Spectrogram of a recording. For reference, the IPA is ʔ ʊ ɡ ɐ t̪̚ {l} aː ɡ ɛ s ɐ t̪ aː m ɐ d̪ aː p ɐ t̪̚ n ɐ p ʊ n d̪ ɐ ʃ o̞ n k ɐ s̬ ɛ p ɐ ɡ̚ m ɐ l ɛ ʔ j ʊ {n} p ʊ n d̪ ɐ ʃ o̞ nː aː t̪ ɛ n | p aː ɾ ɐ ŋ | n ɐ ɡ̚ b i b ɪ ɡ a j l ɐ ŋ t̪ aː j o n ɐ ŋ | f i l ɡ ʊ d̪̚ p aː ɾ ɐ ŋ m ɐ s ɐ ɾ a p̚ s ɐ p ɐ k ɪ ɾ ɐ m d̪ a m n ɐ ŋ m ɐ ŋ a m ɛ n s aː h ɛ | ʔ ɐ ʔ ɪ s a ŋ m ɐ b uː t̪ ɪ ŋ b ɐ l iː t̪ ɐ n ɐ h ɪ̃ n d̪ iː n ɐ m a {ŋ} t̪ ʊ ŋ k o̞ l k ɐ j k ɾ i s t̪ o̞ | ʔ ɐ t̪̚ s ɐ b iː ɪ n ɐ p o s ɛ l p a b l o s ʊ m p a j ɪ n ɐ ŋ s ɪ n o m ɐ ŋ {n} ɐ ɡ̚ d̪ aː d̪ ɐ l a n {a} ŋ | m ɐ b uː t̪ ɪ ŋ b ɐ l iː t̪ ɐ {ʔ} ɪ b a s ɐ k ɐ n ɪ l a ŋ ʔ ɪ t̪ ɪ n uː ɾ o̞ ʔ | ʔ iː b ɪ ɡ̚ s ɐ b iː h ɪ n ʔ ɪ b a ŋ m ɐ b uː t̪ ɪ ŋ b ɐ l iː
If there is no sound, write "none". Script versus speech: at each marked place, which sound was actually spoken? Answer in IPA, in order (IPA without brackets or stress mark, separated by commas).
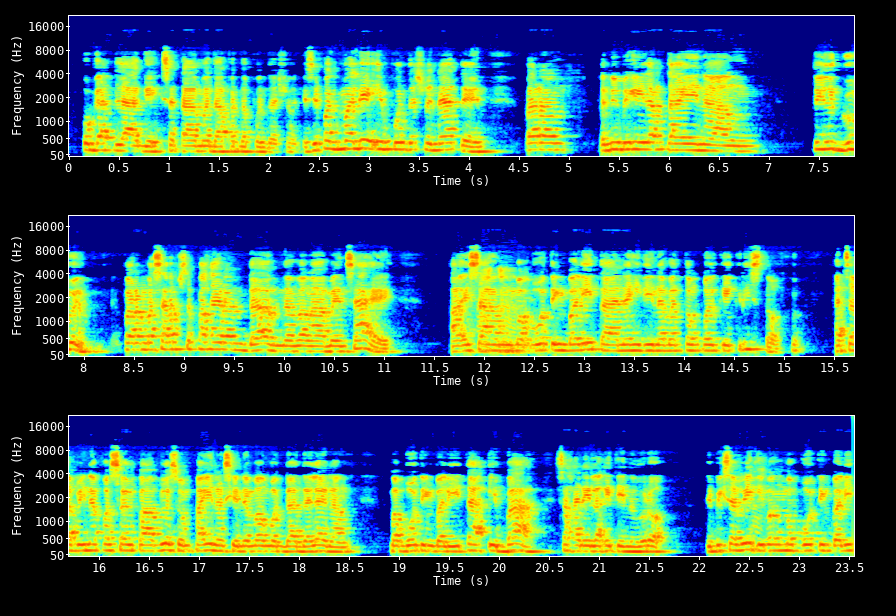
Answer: l, ŋ, n, m, ɐ, ʔ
